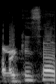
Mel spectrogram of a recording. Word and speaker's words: Arkansas: Wait, it's pronounced Arkansas, not Wait, Arkansas?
